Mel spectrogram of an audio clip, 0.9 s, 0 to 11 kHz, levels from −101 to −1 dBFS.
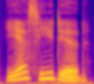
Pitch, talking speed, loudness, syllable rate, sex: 185 Hz, 190 wpm, -14 LUFS, 3.5 syllables/s, female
